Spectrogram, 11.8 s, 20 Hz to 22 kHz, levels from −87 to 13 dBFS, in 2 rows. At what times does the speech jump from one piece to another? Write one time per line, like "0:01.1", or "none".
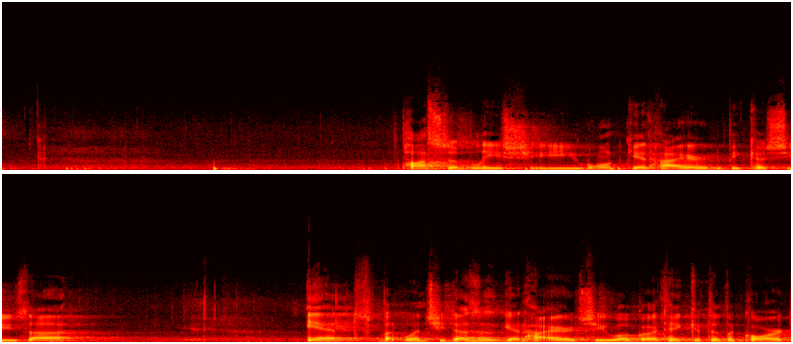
none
